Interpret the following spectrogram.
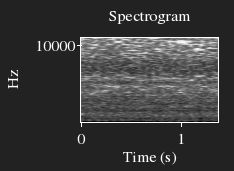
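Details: Honda Click 150 scooter after overhaul, run to check a tok-tok knock: even, steady idle with regular soft pulses and no knocking; knock gone, earlier possibly from a loose piston pin.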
